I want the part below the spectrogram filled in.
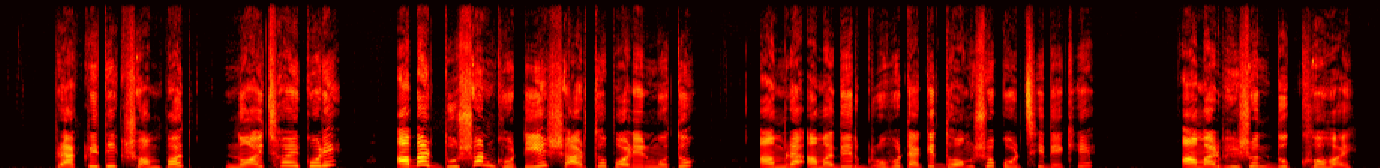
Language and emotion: Bengali, sad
